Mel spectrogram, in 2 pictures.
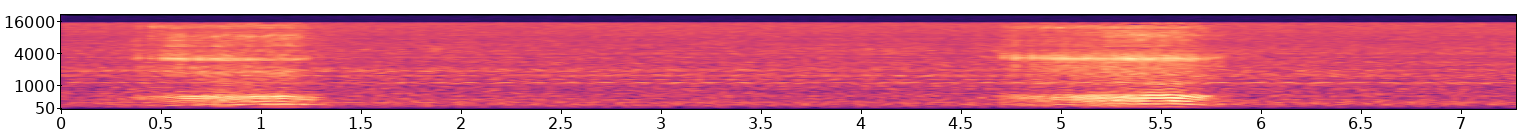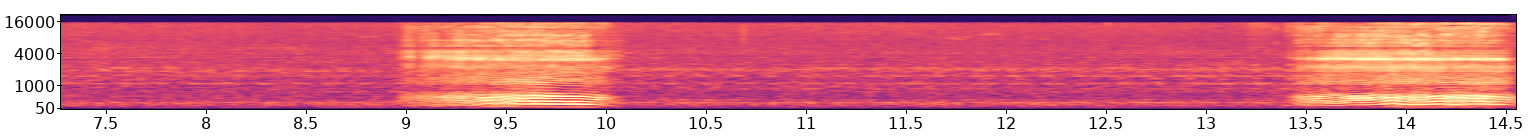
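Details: Regular snores every four to five seconds, around 14 a minute, each a short buzzing in-breath from a sleeping King Charles Cavalier puppy, quieter than usual for him; snoring.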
